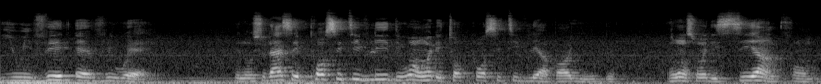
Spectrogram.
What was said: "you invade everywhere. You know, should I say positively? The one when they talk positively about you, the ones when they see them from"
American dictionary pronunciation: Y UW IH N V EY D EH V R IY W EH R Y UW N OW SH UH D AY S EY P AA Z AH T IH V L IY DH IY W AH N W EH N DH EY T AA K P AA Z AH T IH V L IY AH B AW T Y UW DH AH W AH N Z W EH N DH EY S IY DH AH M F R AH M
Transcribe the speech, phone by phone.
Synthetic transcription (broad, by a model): Y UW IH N V EY D EH V R IY W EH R Y UW N OW S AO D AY S EY P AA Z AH T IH V L IY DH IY W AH N W EH N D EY T AA K P AA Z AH T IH V L IY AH B AW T Y UW W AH N S W EH N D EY S IY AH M F R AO M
